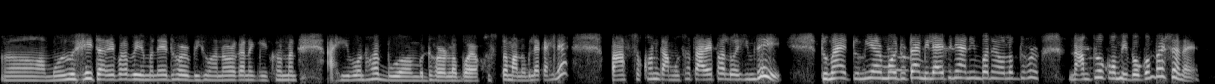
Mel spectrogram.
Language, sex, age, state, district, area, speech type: Assamese, female, 30-45, Assam, Charaideo, rural, conversation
